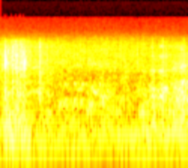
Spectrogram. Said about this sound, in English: And I'll open this door and see for myself.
